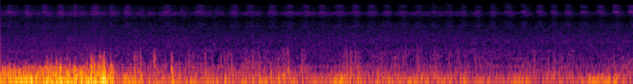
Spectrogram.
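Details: Real outdoor atmosphere of an Italian park: cicadas keep up a continuous, rapidly pulsed high buzz, while a heavy low rumble of wind or a passing car dominates the opening moments, then fades.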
